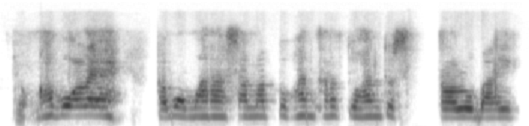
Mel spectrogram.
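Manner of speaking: imitating a pious person telling someone off; preachy scolding. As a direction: rattle it off like a self-righteous believer.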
